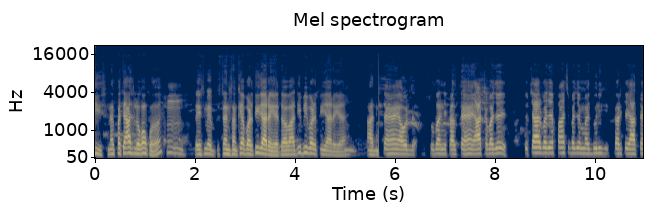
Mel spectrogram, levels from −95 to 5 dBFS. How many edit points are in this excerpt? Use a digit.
1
